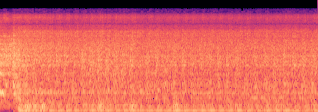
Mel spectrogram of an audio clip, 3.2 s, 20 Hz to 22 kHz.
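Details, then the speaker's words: 1989 Suzuki GS500E twin after new spark plugs and air filter (previously misfiring on one cylinder): catches immediately, settles into steady even idle with no skipped beats; misfire gone. "Holds idle really nicely. There's no misfire like there was."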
